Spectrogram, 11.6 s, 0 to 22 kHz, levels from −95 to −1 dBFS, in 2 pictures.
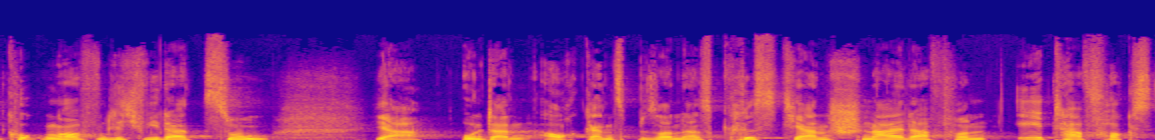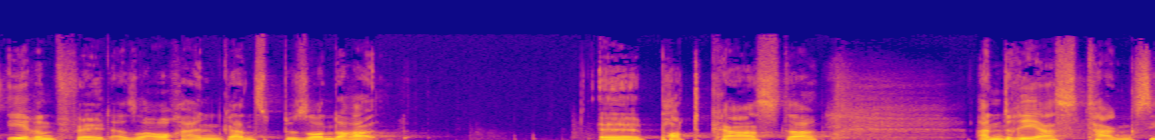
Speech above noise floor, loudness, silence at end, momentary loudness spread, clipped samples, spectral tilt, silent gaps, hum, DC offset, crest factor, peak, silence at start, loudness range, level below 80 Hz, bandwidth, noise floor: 43 dB; -17 LUFS; 0 s; 9 LU; under 0.1%; -5 dB/octave; none; none; under 0.1%; 16 dB; -2 dBFS; 0.05 s; 2 LU; -48 dBFS; 17 kHz; -59 dBFS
